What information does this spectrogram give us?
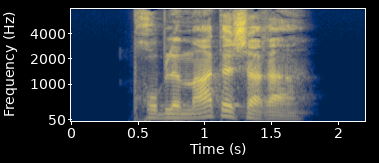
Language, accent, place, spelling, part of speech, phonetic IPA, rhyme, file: German, Germany, Berlin, problematischerer, adjective, [pʁobleˈmaːtɪʃəʁɐ], -aːtɪʃəʁɐ, De-problematischerer.ogg
- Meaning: inflection of problematisch: 1. strong/mixed nominative masculine singular comparative degree 2. strong genitive/dative feminine singular comparative degree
